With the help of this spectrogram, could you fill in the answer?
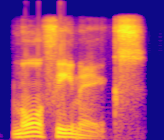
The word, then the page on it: Morphemics: British English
